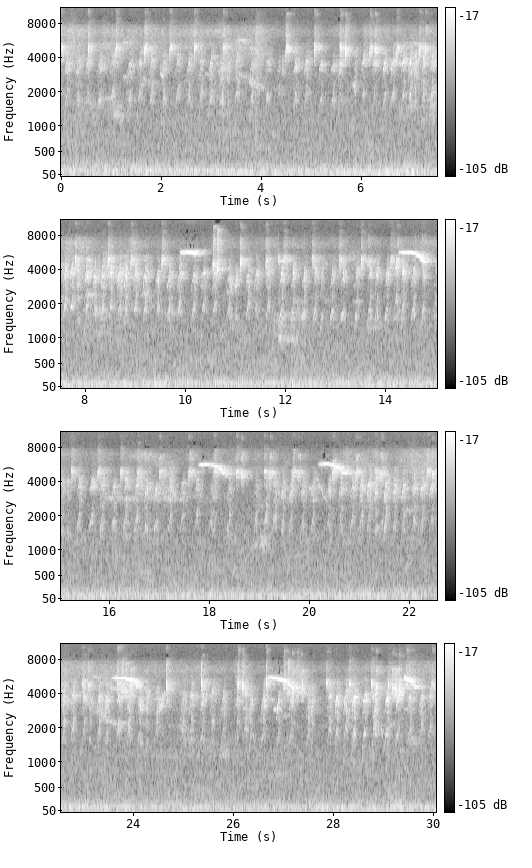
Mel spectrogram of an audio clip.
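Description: Small birds chirping and twittering continuously, with one bird repeating a short high whistled note about every three seconds from a third of the way in.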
